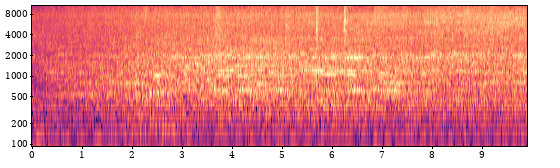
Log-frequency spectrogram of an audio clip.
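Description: Compressed air flows into a 66-inch Producto CNC vertical drill and bore machine, a loud, steady broadband hiss with a low hum that runs unbroken and close for the whole stretch.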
